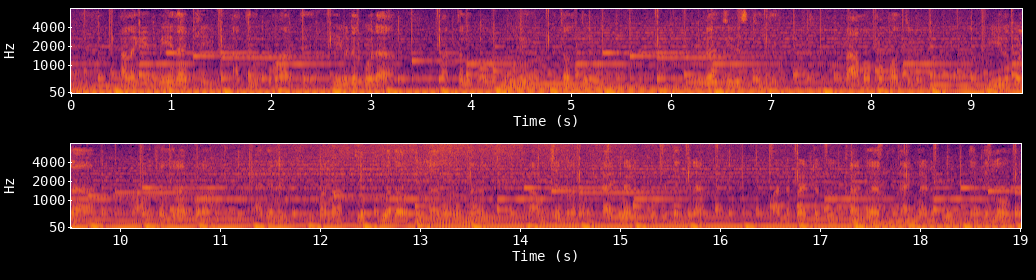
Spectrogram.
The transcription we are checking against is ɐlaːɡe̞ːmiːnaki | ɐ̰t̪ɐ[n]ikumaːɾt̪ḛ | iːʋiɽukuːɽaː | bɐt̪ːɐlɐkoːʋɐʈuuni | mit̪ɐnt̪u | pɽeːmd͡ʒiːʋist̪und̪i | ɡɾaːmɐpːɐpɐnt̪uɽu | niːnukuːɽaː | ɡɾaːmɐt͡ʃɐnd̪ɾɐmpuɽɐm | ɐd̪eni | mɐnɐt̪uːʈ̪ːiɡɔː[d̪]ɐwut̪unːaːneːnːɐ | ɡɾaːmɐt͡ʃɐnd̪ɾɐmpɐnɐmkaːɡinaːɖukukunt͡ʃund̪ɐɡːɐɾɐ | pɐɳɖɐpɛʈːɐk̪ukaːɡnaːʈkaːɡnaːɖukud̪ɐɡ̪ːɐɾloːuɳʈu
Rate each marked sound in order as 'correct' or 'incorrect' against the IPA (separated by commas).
correct, correct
